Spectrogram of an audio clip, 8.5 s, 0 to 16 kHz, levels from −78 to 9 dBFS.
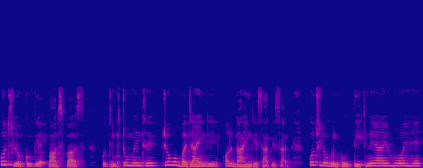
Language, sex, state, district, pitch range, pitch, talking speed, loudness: Hindi, female, Uttar Pradesh, Varanasi, 190-255 Hz, 220 Hz, 155 wpm, -30 LUFS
